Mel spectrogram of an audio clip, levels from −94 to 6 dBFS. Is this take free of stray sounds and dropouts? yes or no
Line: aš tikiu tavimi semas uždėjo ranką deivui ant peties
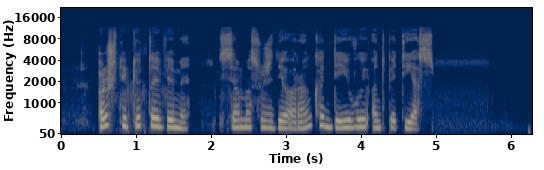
yes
